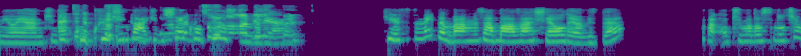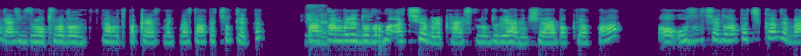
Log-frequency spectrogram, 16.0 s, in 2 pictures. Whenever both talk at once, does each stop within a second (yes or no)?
no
